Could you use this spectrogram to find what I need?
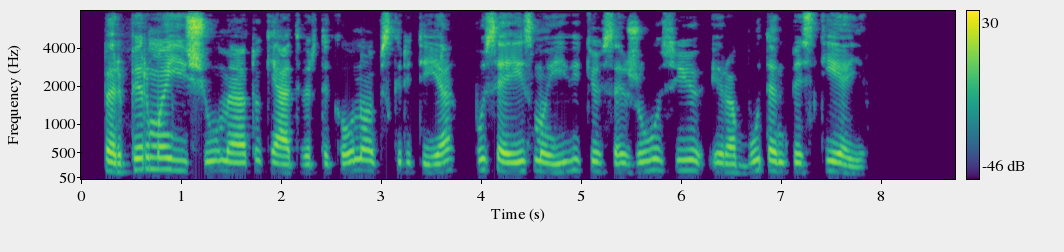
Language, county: Lithuanian, Kaunas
